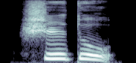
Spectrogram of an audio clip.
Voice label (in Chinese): "湿度", Chinese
